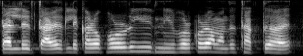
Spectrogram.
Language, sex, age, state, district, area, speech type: Bengali, female, 45-60, West Bengal, Hooghly, urban, spontaneous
